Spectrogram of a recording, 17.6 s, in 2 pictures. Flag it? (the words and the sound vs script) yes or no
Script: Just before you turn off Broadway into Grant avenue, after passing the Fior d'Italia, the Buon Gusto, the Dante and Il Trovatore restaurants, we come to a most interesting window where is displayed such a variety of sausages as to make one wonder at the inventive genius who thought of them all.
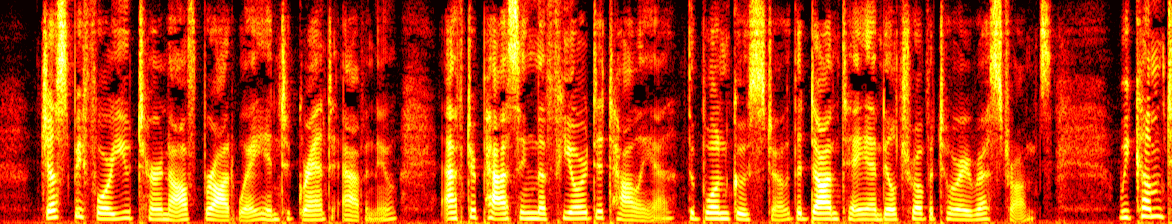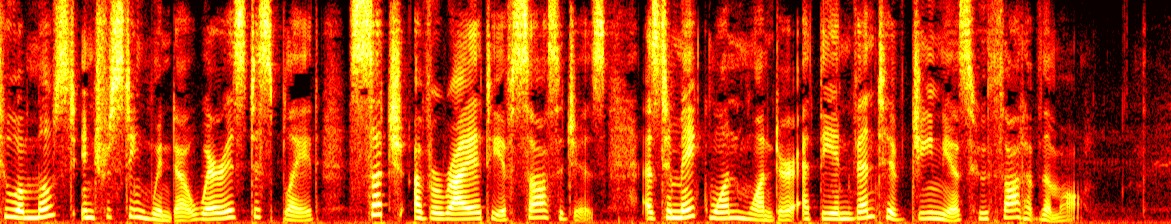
no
